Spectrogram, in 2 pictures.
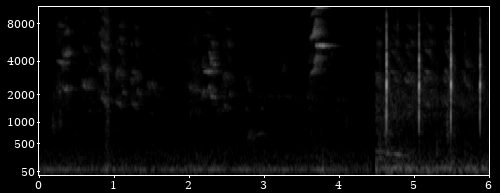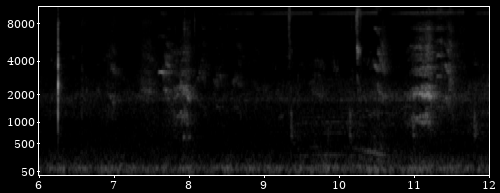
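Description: Bird chirps: faint scattered twittering, then a run of five short, sharp chirps about half a second apart, followed by softer scattered chirps.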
